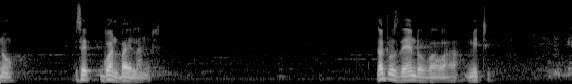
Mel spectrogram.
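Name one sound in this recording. A man speaks calmly through a clip-on microphone, with pauses.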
